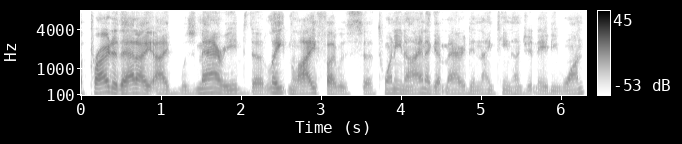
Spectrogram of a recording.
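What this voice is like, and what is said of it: Brooklyn New York accent. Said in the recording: “I guess you can tell by my accent that I, am a Southerner, you know, South Brooklyn”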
